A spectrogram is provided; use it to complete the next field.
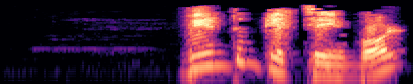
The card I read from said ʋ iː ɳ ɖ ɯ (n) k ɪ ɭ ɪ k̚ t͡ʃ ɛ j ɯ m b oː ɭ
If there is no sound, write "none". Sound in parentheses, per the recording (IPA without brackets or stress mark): m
